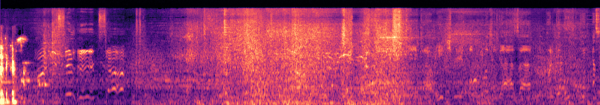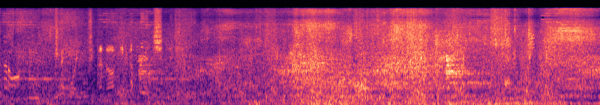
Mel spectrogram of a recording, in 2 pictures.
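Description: Battle sound effects of spells and blows clash and whoosh continuously.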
